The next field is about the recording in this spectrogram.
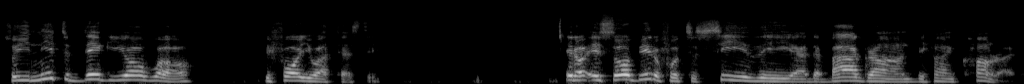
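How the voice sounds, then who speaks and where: Ghana-born guy on a video call, highish voice, dry sound, keeps repeating his main point. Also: animated, unhurried, a little mellow, no echo, highs cut off. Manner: storytelling, repeats key phrases, chuckles often. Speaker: business trainer. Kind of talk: motivational talk on a call.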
